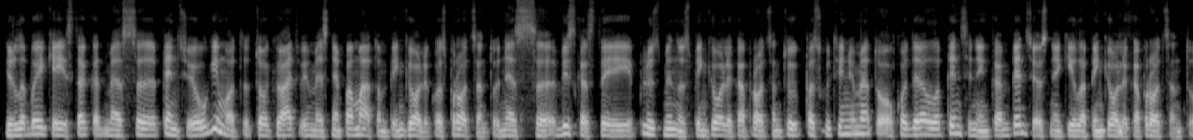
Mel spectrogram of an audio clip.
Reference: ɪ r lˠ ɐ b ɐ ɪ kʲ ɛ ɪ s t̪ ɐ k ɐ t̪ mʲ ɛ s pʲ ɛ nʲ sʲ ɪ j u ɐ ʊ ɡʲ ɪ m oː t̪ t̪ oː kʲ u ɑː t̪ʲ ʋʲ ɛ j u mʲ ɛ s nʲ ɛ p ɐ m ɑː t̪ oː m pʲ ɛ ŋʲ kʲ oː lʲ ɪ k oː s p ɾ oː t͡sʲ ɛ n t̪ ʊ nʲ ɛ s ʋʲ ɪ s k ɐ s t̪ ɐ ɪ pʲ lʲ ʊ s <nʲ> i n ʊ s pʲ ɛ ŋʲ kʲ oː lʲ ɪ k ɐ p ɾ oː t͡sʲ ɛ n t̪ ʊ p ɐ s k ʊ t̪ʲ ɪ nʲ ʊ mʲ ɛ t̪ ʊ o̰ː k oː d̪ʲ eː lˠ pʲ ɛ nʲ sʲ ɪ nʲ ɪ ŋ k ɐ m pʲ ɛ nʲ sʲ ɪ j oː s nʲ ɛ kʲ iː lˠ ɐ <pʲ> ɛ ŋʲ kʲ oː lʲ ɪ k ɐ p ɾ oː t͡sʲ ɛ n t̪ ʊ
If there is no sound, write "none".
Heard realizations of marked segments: mʲ, pʲ

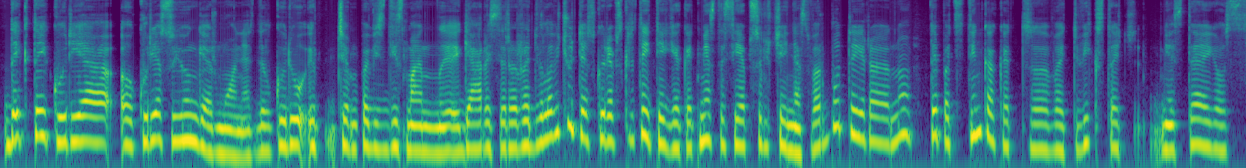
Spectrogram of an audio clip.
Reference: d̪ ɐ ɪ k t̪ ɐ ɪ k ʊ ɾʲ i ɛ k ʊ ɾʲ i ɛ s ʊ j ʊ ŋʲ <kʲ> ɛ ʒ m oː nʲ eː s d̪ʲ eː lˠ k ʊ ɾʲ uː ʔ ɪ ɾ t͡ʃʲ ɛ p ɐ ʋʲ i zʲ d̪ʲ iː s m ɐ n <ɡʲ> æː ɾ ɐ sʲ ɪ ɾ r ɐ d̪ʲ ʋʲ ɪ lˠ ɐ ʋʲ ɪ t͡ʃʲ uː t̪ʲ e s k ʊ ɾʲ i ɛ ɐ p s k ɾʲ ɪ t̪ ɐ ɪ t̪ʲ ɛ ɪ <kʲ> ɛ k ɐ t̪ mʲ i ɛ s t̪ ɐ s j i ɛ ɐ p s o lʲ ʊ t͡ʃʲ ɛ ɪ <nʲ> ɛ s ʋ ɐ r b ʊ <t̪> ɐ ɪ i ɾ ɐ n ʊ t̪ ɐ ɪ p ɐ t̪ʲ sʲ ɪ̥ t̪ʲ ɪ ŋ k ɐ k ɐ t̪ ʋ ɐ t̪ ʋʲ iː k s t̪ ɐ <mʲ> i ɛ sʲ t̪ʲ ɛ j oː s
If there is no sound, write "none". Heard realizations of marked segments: ɡʲ, ɡʲ, ɡʲ, nʲ, t̪, mʲ

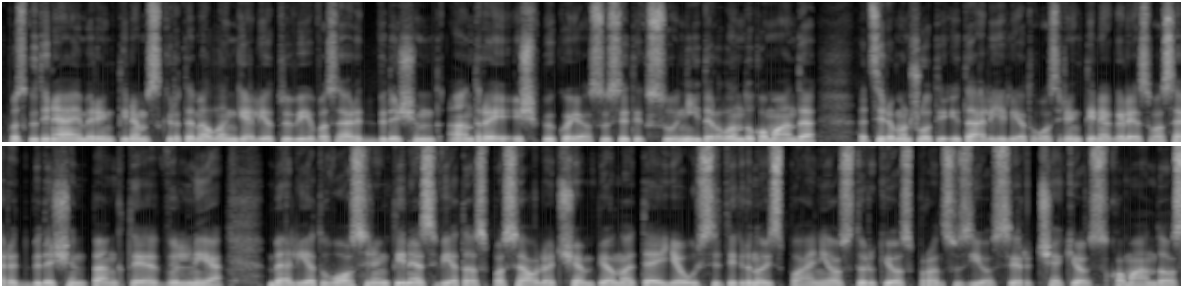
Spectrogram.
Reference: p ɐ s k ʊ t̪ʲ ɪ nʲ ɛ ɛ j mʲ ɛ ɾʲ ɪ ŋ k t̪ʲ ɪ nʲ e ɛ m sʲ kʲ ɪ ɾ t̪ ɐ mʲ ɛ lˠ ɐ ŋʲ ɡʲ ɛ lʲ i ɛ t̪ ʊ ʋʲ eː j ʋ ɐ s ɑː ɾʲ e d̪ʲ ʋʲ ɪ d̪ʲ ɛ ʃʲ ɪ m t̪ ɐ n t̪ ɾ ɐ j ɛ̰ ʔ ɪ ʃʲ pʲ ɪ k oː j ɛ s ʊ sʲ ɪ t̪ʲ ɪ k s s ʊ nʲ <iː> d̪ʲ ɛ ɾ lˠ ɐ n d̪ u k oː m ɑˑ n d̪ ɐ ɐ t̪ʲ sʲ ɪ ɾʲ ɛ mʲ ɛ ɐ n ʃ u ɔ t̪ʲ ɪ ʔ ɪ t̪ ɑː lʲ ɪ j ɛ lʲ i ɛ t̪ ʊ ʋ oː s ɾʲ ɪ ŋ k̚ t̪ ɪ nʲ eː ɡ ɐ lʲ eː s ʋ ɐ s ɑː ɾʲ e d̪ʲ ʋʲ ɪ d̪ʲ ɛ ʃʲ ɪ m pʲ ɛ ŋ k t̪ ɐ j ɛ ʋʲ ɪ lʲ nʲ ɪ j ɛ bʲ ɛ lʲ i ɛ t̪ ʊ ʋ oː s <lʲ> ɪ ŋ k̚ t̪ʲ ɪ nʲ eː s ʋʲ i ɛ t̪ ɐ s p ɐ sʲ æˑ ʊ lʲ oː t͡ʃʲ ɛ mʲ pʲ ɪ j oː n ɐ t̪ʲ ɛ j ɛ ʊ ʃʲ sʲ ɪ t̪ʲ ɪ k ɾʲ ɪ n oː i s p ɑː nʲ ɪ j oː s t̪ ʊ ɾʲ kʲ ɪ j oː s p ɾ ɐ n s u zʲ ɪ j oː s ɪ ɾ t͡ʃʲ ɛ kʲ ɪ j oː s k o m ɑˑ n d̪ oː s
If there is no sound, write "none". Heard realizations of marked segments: iː, ɾʲ

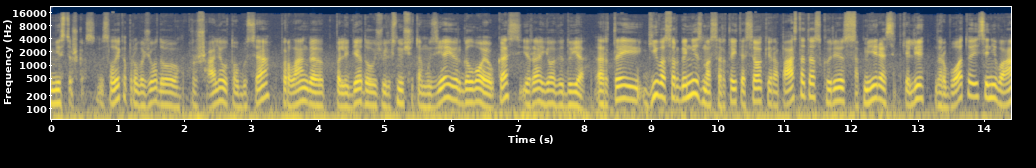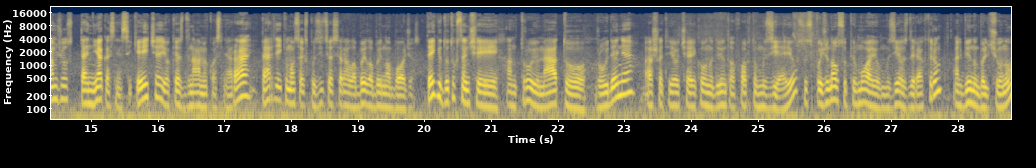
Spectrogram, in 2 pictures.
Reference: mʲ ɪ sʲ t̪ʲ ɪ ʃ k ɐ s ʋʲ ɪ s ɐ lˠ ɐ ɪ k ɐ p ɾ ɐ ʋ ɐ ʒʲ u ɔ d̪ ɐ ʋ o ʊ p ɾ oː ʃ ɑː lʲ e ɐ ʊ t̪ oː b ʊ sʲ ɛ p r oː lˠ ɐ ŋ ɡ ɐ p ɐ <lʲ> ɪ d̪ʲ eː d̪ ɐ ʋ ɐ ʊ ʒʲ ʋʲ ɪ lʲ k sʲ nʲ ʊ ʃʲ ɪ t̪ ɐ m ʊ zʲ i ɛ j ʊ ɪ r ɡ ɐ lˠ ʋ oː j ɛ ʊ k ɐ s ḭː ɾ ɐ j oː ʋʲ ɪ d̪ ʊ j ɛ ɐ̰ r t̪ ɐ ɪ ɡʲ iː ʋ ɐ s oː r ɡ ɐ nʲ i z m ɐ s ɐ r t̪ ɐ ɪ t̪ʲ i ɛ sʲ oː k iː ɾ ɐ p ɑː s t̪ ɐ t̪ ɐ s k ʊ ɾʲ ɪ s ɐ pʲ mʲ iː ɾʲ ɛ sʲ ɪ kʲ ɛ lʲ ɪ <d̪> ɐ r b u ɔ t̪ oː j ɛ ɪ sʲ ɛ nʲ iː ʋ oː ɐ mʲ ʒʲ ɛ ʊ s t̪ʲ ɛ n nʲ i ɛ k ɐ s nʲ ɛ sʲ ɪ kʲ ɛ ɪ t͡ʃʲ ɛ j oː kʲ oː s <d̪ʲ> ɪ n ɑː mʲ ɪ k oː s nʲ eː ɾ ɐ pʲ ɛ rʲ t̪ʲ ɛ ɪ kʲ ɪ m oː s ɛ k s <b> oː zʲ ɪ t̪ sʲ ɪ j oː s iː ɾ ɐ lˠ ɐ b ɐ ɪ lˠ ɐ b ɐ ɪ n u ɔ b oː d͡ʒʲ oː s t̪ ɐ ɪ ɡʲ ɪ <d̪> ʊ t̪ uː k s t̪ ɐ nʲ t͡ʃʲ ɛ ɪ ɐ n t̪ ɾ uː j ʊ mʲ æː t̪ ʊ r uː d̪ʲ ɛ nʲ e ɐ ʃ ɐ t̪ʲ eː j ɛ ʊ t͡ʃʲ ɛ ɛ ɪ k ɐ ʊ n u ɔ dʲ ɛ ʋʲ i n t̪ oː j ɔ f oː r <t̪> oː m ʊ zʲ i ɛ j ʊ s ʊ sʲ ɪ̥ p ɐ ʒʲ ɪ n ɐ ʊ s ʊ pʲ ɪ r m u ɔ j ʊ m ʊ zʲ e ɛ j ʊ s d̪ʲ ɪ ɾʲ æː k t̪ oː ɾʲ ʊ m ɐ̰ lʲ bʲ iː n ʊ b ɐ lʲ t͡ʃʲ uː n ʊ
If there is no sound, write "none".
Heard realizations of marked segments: lʲ, d̪, d̪ʲ, p, d̪, t̪

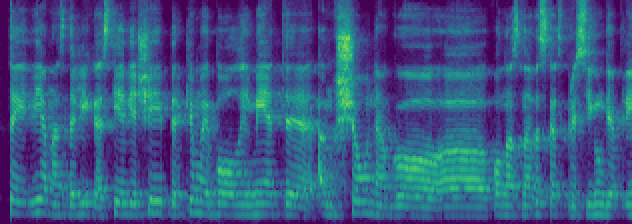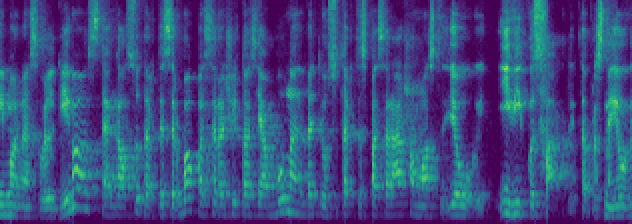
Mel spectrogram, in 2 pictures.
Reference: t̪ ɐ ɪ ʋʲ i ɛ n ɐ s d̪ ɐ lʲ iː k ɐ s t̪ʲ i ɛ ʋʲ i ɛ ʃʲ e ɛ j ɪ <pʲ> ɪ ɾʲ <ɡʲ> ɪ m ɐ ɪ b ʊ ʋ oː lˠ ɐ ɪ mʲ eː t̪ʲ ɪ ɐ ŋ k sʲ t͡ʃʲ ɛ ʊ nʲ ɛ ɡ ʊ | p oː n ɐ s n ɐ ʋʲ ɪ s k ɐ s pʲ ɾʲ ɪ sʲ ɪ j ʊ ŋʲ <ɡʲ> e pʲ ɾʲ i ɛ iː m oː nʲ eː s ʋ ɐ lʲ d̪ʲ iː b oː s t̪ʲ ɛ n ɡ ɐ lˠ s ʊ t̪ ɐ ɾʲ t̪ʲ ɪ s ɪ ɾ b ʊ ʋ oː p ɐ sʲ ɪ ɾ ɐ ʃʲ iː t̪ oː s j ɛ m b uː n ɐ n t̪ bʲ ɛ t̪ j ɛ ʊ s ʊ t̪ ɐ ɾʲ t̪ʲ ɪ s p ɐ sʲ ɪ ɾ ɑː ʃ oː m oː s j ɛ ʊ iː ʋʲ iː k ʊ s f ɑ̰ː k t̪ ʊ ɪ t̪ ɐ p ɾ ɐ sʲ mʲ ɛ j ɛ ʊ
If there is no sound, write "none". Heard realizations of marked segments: pʲ, kʲ, ɡʲ

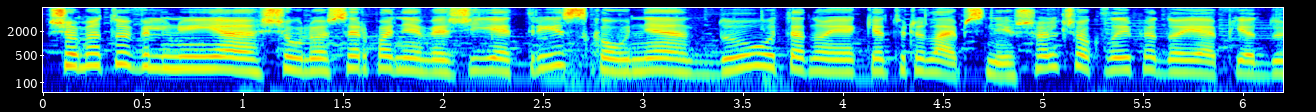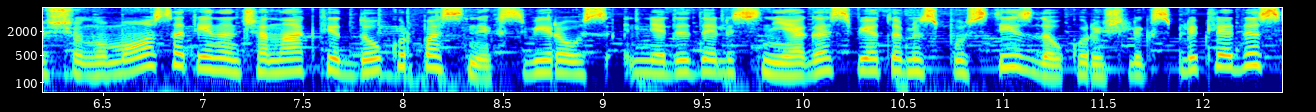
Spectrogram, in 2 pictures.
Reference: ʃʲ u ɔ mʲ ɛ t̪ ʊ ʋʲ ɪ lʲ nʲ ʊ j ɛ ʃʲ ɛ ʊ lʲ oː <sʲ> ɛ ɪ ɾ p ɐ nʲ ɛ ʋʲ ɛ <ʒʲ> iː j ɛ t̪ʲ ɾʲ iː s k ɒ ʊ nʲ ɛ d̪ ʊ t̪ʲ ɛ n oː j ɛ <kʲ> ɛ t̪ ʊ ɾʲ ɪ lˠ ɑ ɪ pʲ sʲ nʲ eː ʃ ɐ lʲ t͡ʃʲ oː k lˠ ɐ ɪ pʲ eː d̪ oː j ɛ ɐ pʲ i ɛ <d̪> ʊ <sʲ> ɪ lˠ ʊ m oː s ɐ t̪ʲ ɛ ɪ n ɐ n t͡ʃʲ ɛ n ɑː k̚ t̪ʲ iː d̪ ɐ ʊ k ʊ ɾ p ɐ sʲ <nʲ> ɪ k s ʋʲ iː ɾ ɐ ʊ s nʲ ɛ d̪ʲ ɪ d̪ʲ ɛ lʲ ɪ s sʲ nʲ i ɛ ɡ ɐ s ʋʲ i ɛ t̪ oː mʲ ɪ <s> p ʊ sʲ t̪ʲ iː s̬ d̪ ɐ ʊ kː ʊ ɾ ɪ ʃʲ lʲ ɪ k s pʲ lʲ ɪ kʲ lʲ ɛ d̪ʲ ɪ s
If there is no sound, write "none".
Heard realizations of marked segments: sʲ, ʒʲ, kʲ, d̪, ʃʲ, nʲ, s

